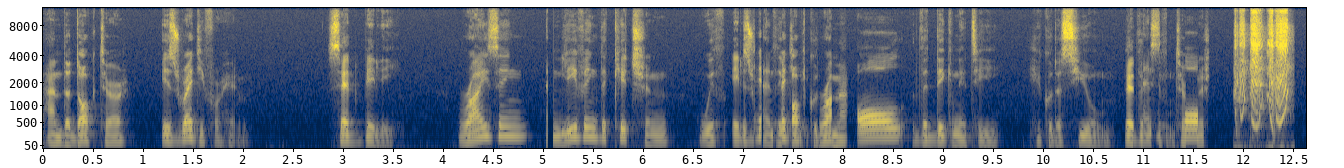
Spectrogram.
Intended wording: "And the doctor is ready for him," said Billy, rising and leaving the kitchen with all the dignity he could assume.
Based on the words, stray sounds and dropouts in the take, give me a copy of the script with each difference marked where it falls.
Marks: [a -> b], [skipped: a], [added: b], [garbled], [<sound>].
"And the doctor is ready for him," said Billy, rising and [dropout] leaving the kitchen with [garbled] all the dignity he could assume. [garbled] [squeak]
